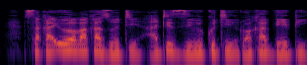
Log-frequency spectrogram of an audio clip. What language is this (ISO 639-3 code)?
sna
